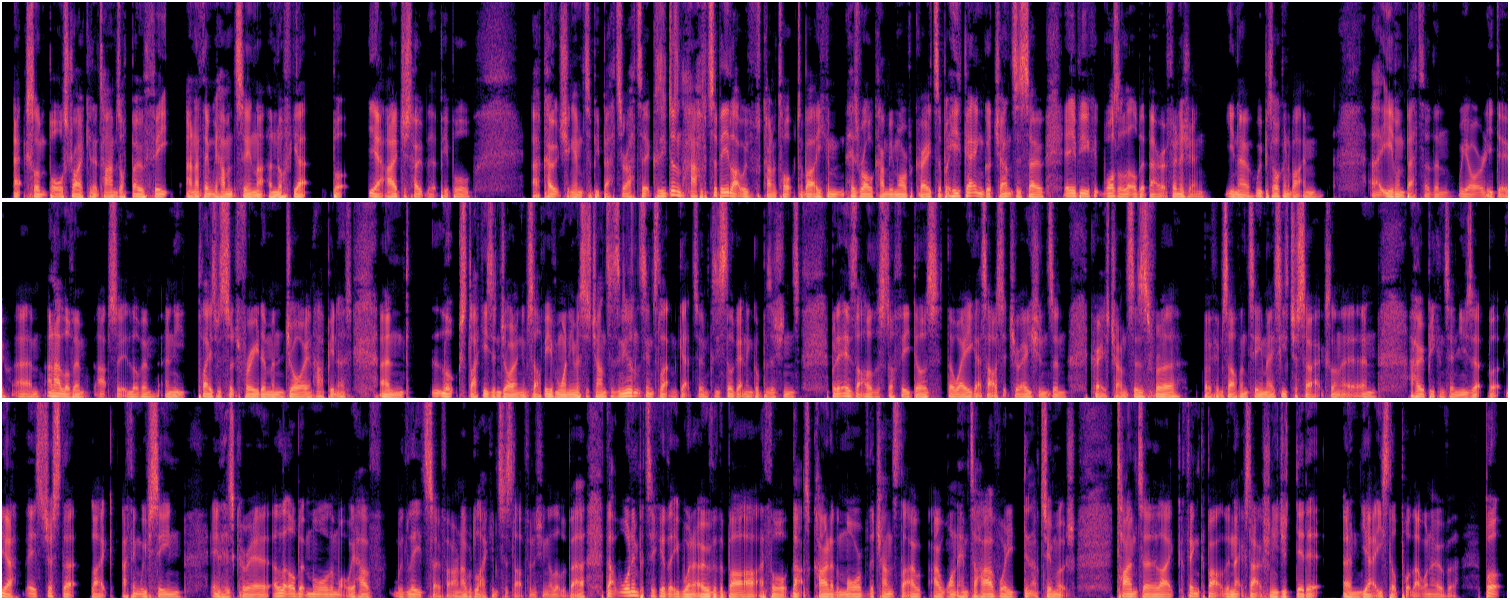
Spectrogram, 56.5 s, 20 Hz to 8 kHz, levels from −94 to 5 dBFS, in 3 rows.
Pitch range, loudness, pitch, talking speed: 90-100 Hz, -19 LUFS, 95 Hz, 270 wpm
